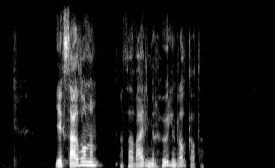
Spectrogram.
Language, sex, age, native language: Icelandic, male, 50-59, Icelandic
